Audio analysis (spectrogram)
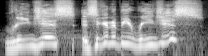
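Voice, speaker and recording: A man's voice: high voice, expressive, normal speed, pushed and bright, faint music behind. A man giving casual game commentary as a streamer, reacting aloud to the story.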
